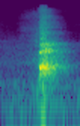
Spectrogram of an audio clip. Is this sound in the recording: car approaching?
no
